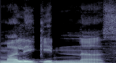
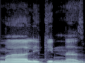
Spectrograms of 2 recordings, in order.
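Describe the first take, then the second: First: The first vowel 'ma' is said short and quick. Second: The first vowel 'ma' is drawn out long. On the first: The speaker calls it right. "মাতে টান দেওয়া যাবে না, বলতে হবে মালিকিন নাস" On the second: The speaker calls it wrong. "অনেকে মালিকিন নাস বলে মাতে টান দেয়"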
